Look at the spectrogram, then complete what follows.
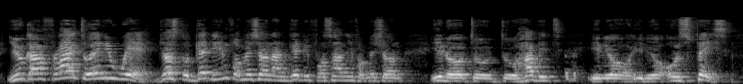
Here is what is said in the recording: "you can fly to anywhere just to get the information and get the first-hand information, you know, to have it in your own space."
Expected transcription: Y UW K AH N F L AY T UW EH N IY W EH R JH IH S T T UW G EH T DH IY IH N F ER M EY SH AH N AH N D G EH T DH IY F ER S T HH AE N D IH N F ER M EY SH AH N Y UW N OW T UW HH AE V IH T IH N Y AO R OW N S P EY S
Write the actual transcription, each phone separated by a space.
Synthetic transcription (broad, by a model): Y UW K AH N F L AY T UW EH N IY W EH JH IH S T T UW G EH T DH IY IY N F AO M EY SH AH N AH N G EH T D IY F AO S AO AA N IY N F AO M EY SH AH N Y UW N OW T UW HH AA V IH T IH N Y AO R OW N S P EY S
